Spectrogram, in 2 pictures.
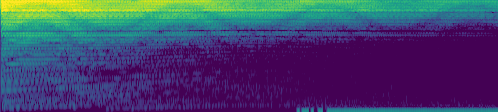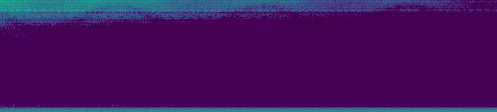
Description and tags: ss-purity crash
A high ringing percussion accent - very electronic
crash, electronic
